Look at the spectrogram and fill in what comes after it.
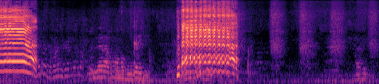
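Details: Haryana farm Beetal goat, a doe that recently gave birth to one kid, with her young; the tail of one bleat, then a full, shaky bleat of just over a second, with low human chatter in the background.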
